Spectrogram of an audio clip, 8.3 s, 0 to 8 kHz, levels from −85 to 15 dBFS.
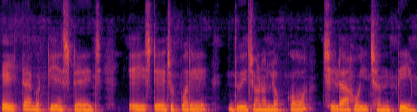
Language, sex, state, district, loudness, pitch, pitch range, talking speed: Odia, female, Odisha, Malkangiri, -17 LUFS, 220 Hz, 210-235 Hz, 70 wpm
